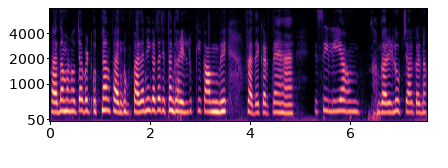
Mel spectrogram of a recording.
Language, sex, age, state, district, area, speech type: Hindi, female, 18-30, Uttar Pradesh, Ghazipur, rural, spontaneous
